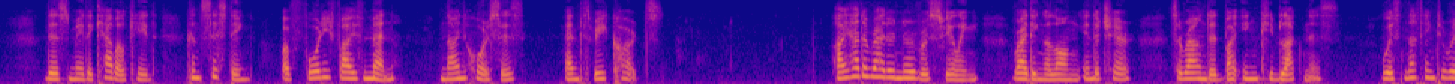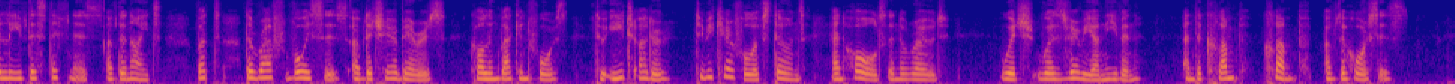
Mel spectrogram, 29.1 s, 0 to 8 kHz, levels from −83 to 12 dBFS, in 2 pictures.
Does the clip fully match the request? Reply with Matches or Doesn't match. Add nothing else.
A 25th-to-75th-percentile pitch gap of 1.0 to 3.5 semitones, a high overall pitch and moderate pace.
Matches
